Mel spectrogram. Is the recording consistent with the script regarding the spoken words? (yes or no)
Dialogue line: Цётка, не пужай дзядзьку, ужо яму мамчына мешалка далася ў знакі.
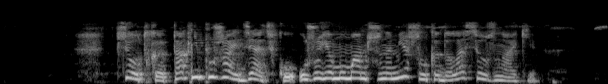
no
